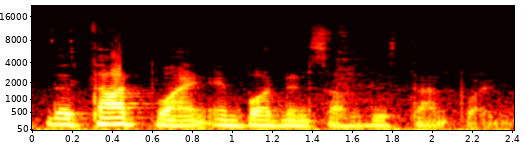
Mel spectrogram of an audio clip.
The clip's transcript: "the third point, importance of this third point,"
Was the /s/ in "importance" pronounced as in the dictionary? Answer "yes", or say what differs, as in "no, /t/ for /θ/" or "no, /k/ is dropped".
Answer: yes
